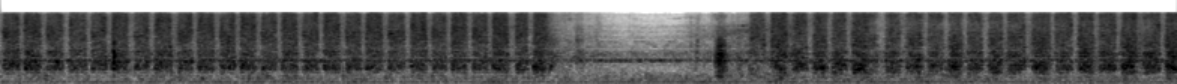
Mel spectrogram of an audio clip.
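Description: Wet melamine foam sponge (magic eraser) scrubbing an old, dry-rotted cork fishing rod grip back and forth in quick, even strokes, about five a second. The scrubbing stops for about a second midway, then starts again.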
